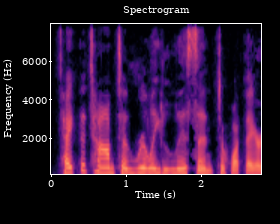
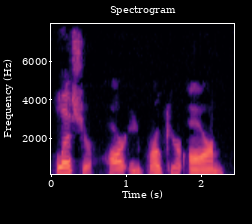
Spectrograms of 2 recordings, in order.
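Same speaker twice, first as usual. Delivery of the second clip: softer Texan "Bless your heart" of sympathy; 2 semitones lower, 7 dB quieter than usual. Shown as a demonstration. Consoling someone who broke their arm, soft Texan. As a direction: murmur it kindly to someone hurt. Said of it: "maybe you broke your arm".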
